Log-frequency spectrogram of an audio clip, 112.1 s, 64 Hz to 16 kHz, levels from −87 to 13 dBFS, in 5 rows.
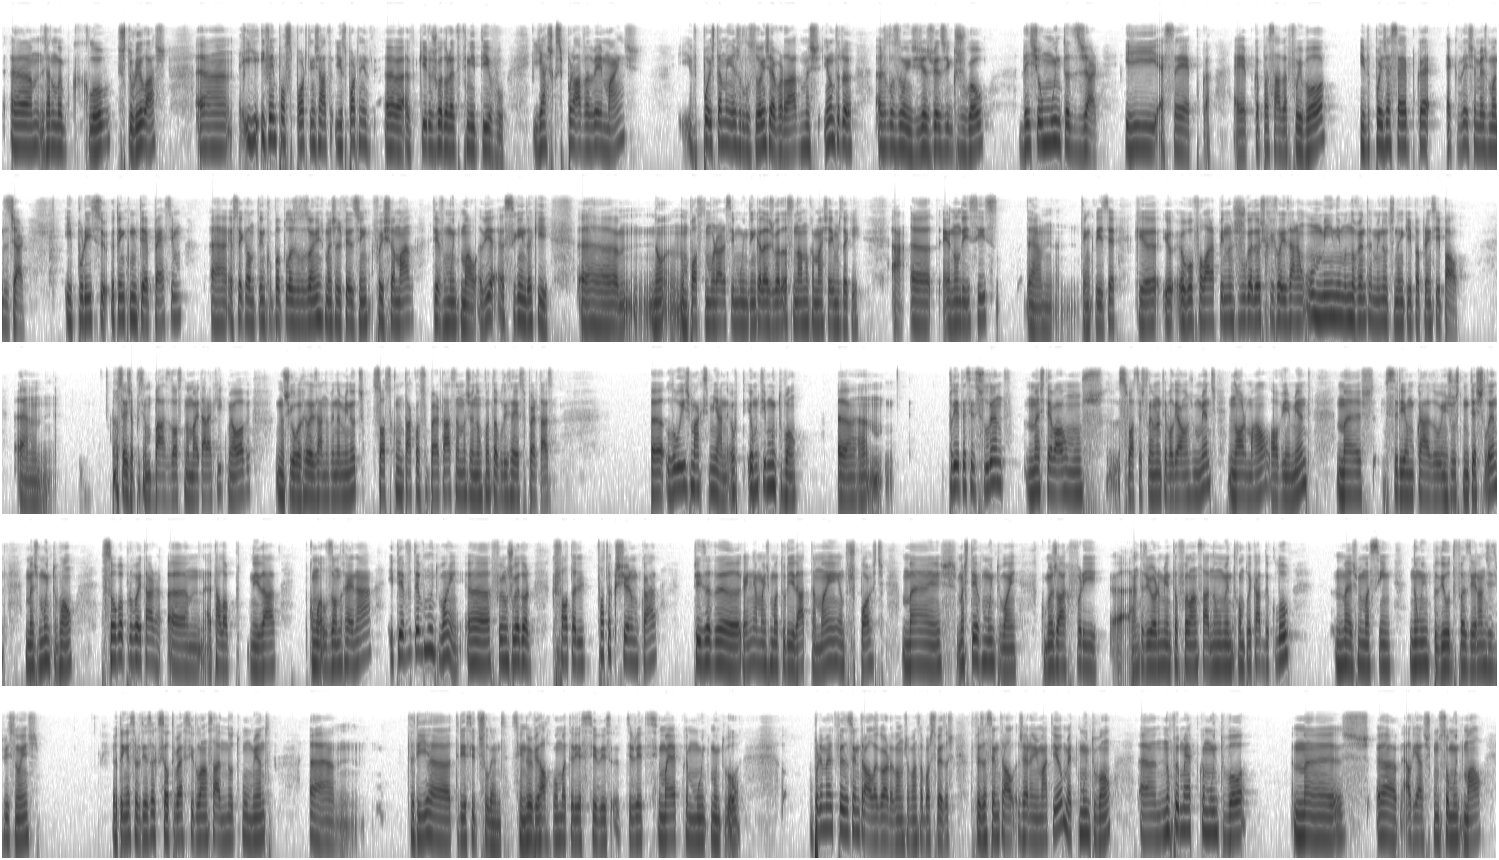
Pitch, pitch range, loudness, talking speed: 130 Hz, 120-140 Hz, -18 LUFS, 180 wpm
